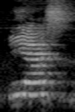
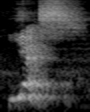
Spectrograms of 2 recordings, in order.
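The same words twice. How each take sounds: First: The pitch stays level on the word. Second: The pitch falls on the word. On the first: "for the level tone is yes" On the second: "for the falling tone"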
